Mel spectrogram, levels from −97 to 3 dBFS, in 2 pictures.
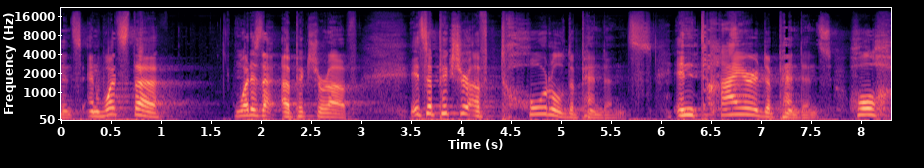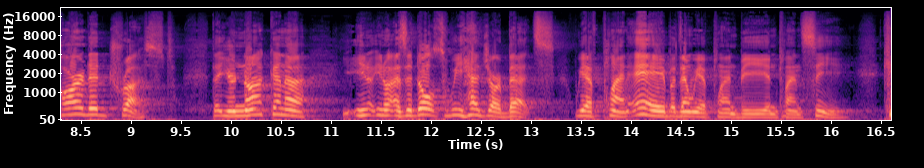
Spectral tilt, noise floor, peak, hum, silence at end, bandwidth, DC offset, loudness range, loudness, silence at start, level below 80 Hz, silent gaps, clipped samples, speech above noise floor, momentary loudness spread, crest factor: -4.5 dB/octave; -54 dBFS; -4 dBFS; none; 0 s; 19.5 kHz; under 0.1%; 5 LU; -19 LUFS; 0 s; -46 dBFS; none; under 0.1%; 35 dB; 16 LU; 16 dB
